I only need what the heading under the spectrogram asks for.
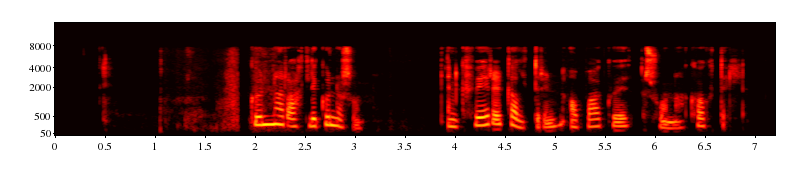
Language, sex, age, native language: Icelandic, female, 40-49, Icelandic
